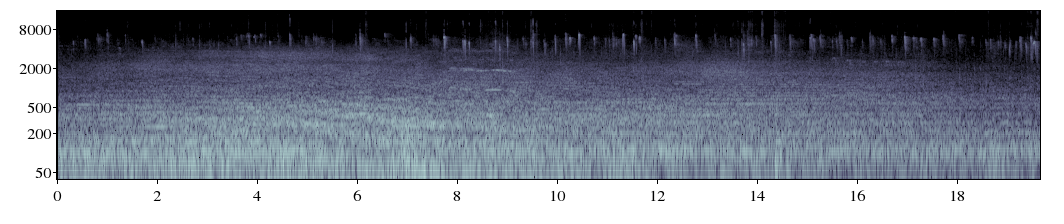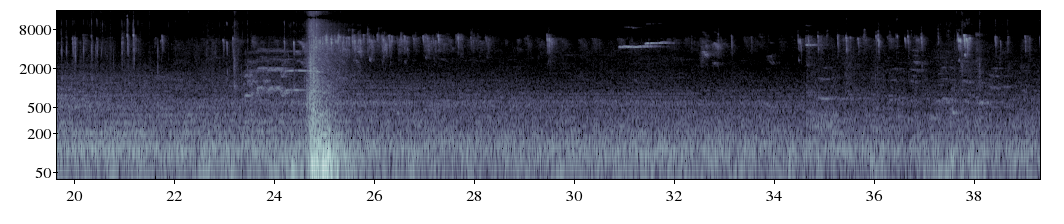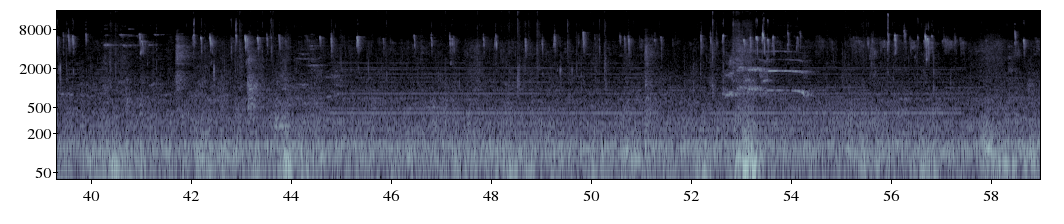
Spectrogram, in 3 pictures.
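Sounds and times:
birds chirping: 0.0s - 58.9s
low background hum: 0.0s - 58.9s
thump or flutter: 24.6s - 25.6s.

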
